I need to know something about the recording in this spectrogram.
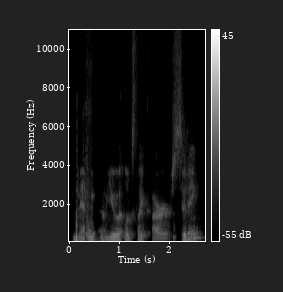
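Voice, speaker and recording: A man leading a guided meditation, giving gentle, measured instructions with long pauses. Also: mid-range voice, lively intonation, heavy background noise. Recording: echoey room.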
